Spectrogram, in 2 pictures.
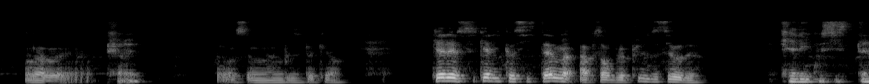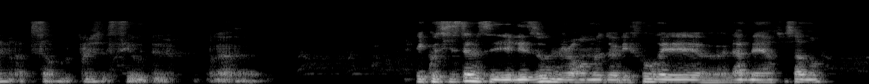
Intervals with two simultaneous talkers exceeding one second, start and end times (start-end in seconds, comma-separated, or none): none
